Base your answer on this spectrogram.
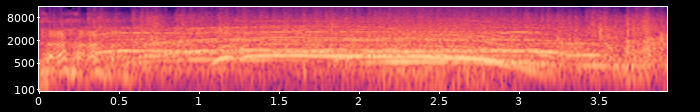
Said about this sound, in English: We're going to clap for that.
